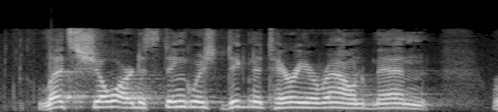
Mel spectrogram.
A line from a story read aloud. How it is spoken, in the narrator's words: roared Grizzleneck with mock fanfare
